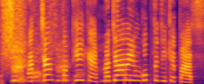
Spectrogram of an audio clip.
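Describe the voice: A woman speaks in a cartoonish character voice at an extremely high pitch. The sound is dry and close, with no echo. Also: moderate pace.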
